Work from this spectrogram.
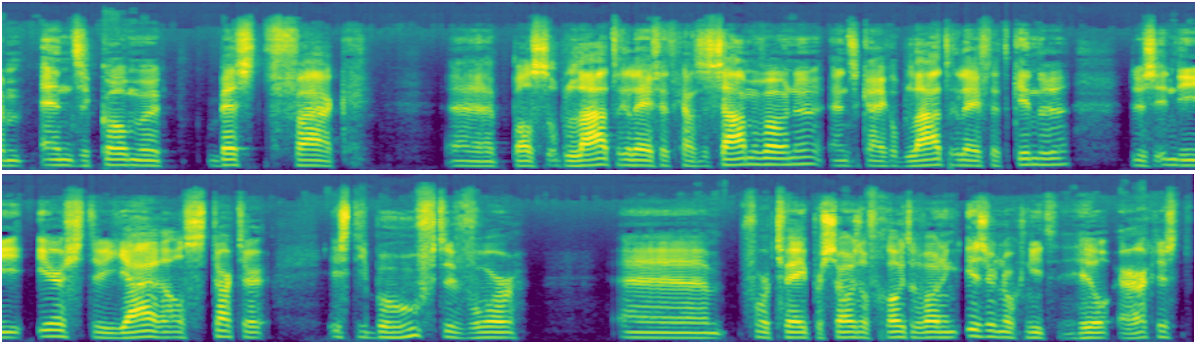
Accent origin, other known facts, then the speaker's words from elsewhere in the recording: Netherlands; En dat vinden wij als Nederlanders natuurlijk een beetje krom.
